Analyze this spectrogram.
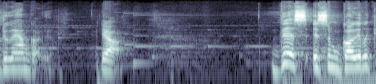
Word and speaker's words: Daramgar: be a nice sweet delicious bite uh it's pronounced duramar yeah this is some garlic and ginger not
